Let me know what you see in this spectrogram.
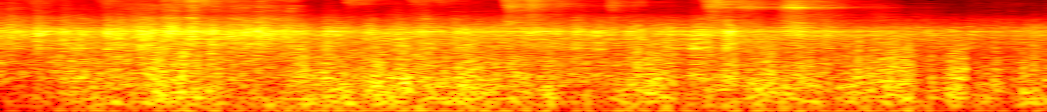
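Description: Passenger train of LHB coaches running at speed through a station. There is a steady loud rumble of wheels on rails, with a dense irregular clatter of clicks over the track.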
